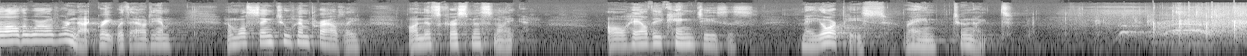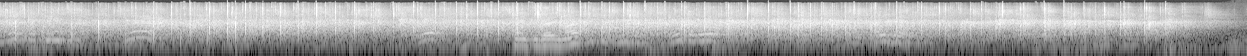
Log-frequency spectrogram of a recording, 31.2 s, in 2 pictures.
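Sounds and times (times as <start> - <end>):
speech: 0.0 - 2.2, 2.8 - 6.6, 7.6 - 9.4, 10.0 - 12.7, 22.3 - 22.9
audience applause: 13.9 - 31.1.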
